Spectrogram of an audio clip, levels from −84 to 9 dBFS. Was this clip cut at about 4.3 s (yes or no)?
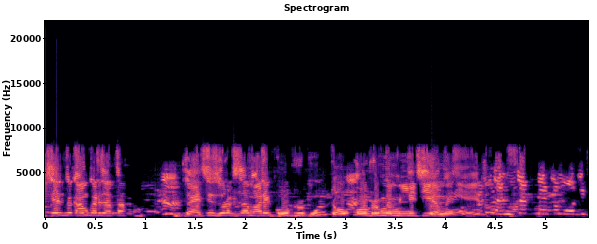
yes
